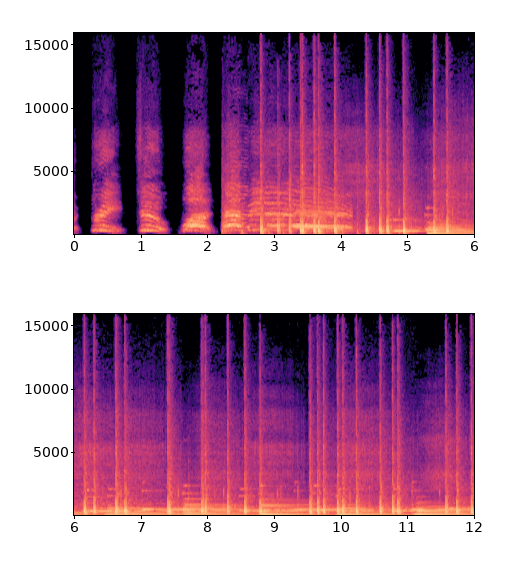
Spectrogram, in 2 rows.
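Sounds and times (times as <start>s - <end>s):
crowd shouting countdown: 0.0s - 4.2s
crowd cheering: 0.3s - 4.2s
fireworks crackling and banging: 2.5s - 12.0s
music: 4.7s - 12.0s.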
